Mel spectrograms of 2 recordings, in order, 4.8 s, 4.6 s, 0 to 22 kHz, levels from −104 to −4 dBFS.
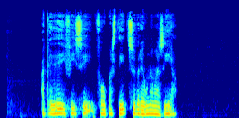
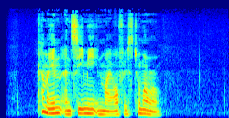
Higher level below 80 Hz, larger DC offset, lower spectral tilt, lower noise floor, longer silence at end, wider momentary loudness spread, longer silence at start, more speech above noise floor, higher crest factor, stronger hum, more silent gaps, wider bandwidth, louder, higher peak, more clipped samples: first, -68 dBFS vs -74 dBFS; neither; about the same, -5.5 dB/octave vs -4.5 dB/octave; first, -89 dBFS vs -68 dBFS; about the same, 1.3 s vs 1.4 s; about the same, 7 LU vs 9 LU; about the same, 0.85 s vs 0.75 s; first, 53 dB vs 41 dB; about the same, 18 dB vs 18 dB; neither; neither; about the same, 14.5 kHz vs 15.5 kHz; second, -37 LUFS vs -27 LUFS; second, -22 dBFS vs -12 dBFS; neither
